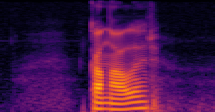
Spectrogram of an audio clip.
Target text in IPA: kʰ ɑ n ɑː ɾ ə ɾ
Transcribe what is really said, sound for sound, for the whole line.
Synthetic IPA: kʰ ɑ n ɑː l ə ɾ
